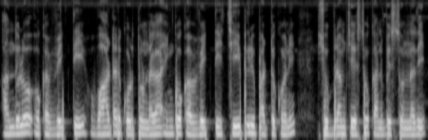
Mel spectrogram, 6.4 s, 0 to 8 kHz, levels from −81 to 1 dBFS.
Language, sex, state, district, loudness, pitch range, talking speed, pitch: Telugu, male, Telangana, Mahabubabad, -19 LUFS, 140-155 Hz, 110 wpm, 145 Hz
